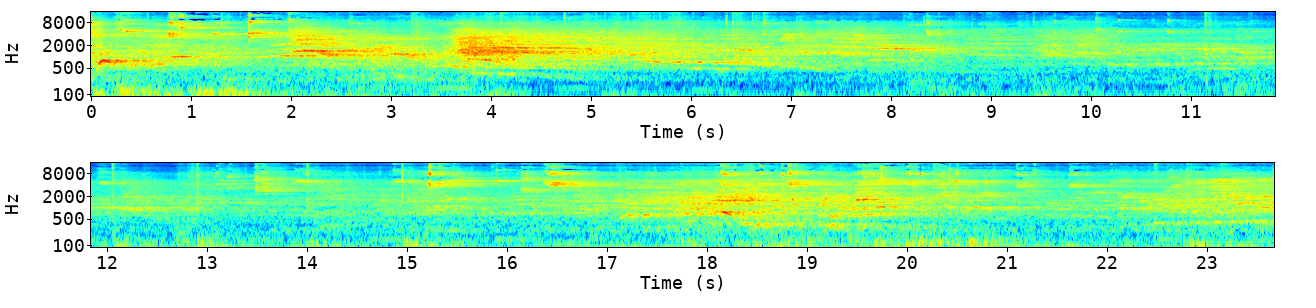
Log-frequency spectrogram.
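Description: Players and onlookers shout in a large echoing gym.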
